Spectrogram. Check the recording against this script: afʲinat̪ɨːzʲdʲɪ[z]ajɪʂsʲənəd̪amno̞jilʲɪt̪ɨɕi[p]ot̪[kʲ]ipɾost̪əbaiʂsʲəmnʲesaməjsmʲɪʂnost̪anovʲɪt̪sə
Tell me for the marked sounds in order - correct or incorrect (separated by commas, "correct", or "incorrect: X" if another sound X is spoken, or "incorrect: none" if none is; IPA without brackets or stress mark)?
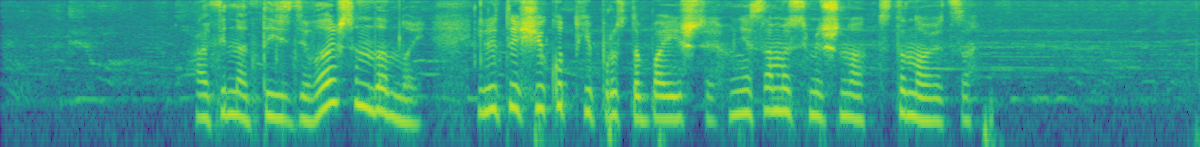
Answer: incorrect: v, incorrect: k, correct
